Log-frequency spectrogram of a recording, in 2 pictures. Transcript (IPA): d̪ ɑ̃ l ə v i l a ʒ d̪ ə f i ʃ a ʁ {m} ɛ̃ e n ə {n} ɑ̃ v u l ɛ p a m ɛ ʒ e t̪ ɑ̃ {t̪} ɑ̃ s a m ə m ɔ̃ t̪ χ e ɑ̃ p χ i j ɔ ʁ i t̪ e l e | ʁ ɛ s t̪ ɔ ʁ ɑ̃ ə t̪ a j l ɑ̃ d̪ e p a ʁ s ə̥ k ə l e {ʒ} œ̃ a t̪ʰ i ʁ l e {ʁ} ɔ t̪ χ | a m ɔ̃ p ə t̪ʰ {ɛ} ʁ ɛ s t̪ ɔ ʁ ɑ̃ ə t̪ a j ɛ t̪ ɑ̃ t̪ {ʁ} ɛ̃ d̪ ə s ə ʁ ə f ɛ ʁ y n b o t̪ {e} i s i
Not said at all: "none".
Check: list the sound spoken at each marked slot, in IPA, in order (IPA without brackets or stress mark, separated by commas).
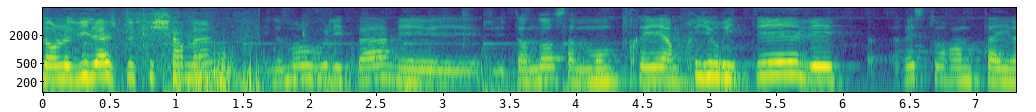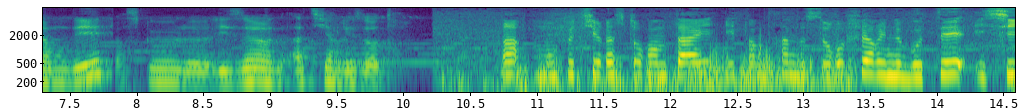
m, m, d̪, z, z, i, χ, e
